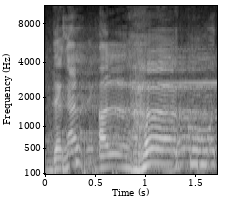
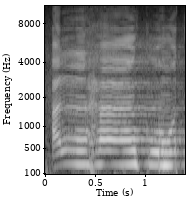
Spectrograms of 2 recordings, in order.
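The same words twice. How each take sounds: First: "alhaakumut" with the "h" held tight from the throat. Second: "Alhaakumut" with the "h" released on loose breath; wrong breathy h. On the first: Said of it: "sama enggak?". ("alhaakumut" dengan h dari tenggorokan) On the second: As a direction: let the "h" in "Alhaakumut" escape as open breath. ("Alhaakumut" dengan h dilepas napas, salah) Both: Shown as a demonstration.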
